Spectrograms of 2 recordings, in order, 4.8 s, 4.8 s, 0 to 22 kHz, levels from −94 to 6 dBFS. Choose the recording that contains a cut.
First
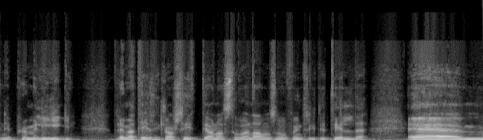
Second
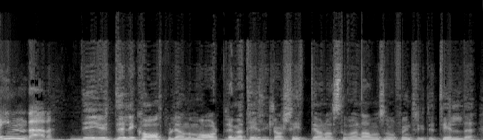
second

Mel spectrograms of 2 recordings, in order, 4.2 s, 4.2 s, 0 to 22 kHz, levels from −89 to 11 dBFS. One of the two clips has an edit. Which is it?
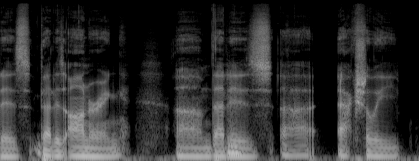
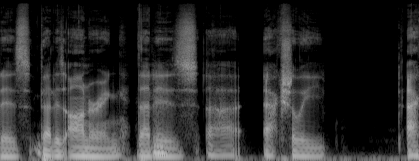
second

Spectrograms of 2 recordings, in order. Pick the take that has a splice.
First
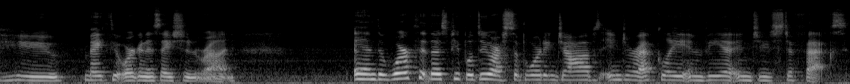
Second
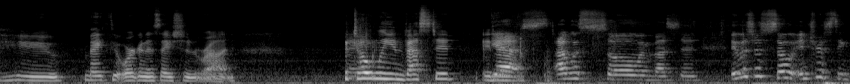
second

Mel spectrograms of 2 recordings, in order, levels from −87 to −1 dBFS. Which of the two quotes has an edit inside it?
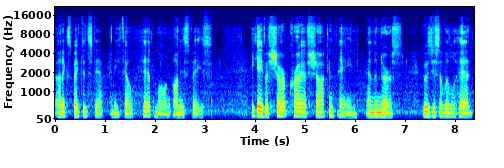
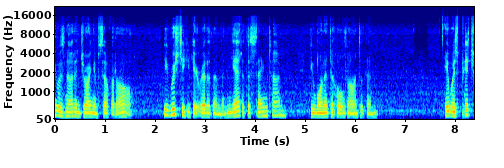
second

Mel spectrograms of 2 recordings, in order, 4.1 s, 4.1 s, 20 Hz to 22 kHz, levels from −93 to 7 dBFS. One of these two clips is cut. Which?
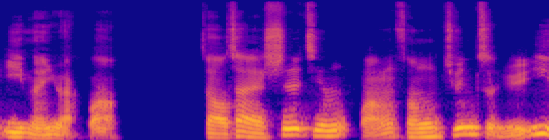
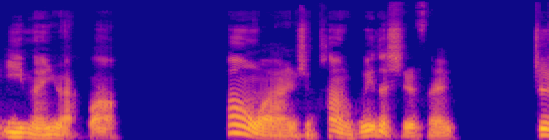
first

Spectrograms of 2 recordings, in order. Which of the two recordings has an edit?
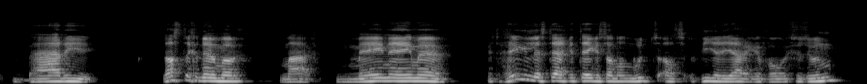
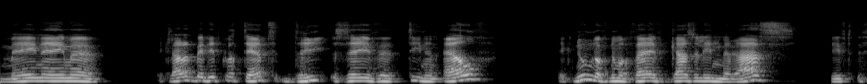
first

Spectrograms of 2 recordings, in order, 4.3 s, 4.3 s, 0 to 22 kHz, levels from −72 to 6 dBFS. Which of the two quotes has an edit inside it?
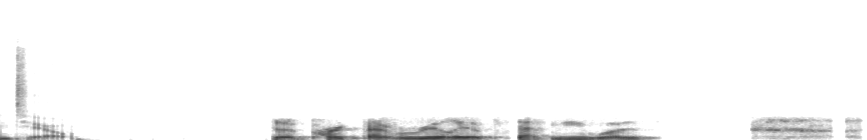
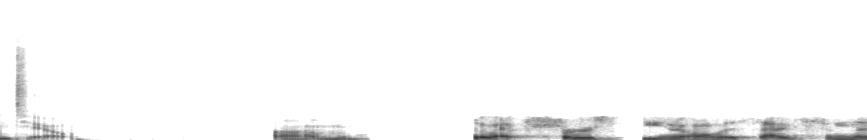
second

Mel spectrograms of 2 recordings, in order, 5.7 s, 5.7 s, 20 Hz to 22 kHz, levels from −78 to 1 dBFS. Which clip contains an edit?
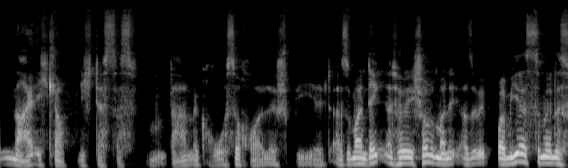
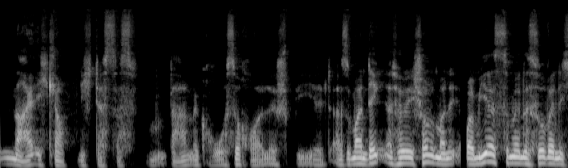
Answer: second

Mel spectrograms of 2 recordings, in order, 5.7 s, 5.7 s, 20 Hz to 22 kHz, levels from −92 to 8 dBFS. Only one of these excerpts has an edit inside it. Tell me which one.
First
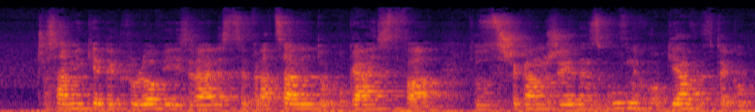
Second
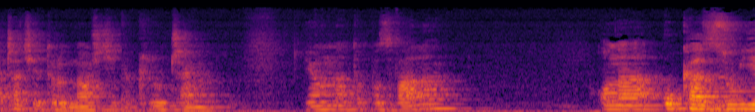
second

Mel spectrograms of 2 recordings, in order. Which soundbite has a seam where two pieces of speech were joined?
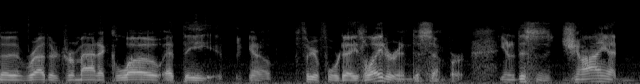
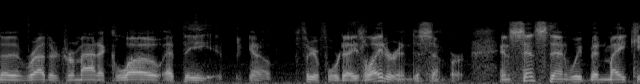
first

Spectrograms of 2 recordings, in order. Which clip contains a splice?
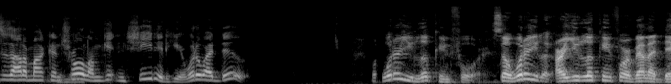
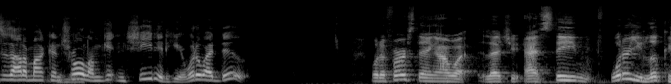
first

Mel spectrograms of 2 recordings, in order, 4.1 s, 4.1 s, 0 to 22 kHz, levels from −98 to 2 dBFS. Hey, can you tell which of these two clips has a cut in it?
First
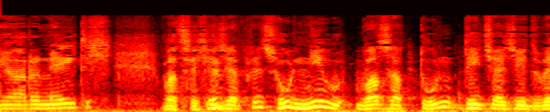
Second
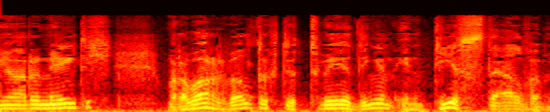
first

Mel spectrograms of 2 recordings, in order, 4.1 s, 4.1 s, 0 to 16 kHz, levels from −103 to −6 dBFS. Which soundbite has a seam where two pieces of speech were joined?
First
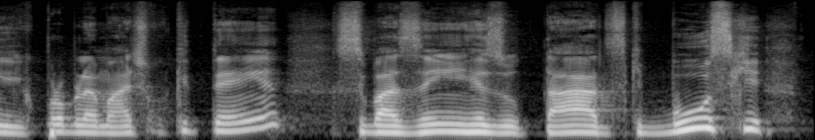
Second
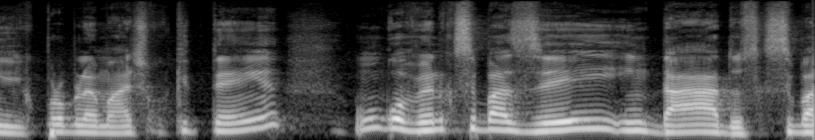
first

